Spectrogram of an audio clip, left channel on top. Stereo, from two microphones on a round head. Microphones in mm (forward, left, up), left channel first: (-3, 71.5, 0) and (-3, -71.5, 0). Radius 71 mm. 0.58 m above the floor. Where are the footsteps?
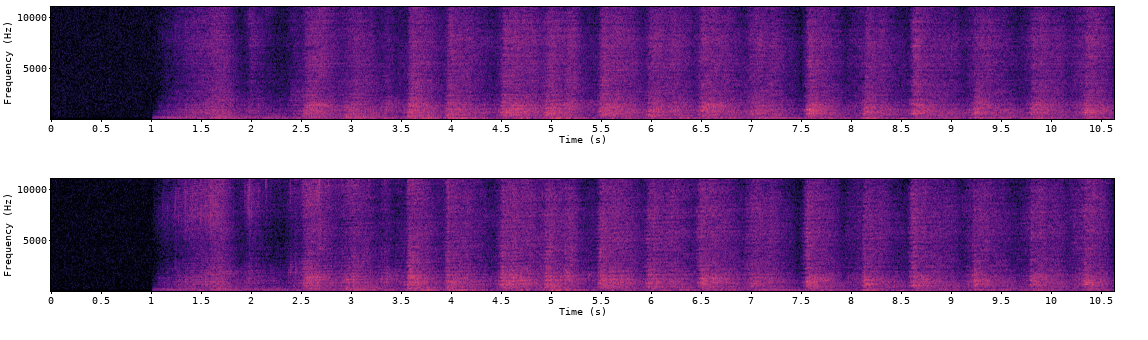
45° right (ahead or behind), 2.5 m; by 10.6 s 70° right (ahead or behind), 11 m.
